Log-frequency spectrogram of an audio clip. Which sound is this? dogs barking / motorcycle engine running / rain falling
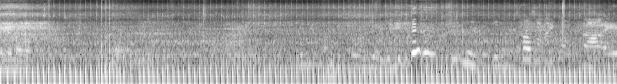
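motorcycle engine running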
